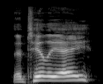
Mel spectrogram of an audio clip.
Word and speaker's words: Atelier: At- At- Atelia Ryza. Atelier Yes.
